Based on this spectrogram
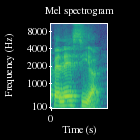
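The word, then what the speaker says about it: panacea: इसका प्रोनाउंसिएशन होता है पेनेसिया।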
